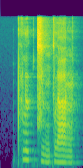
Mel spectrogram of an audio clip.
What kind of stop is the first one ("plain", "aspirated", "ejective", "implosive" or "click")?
aspirated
